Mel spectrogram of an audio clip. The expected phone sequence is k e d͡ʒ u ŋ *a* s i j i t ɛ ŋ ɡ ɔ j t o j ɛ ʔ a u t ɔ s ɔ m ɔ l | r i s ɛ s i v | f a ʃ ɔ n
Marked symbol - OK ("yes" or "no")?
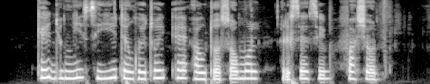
no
